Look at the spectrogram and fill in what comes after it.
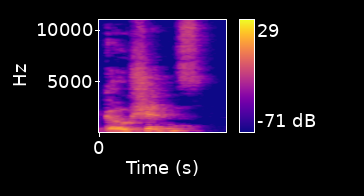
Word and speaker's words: Ghotians: How you would theoretically read this is like Goshens. Like, you know, like Martians.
